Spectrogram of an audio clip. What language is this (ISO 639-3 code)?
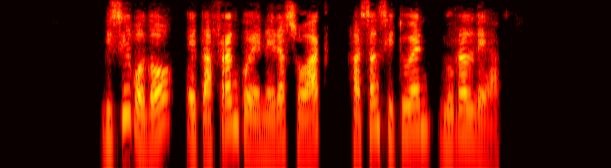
eus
